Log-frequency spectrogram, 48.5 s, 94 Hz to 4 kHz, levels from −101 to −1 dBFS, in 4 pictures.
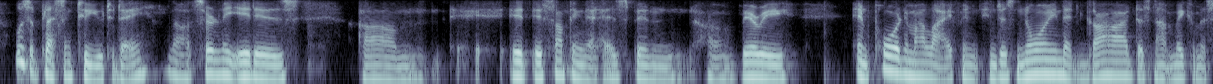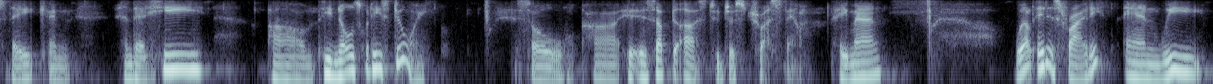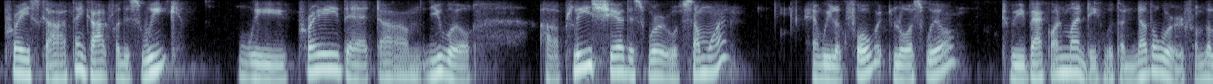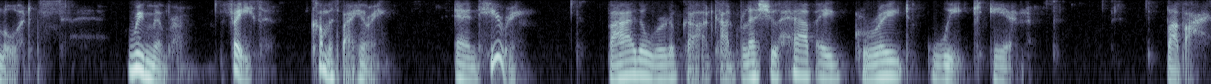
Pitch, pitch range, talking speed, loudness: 125 Hz, 110-155 Hz, 150 wpm, -27 LUFS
